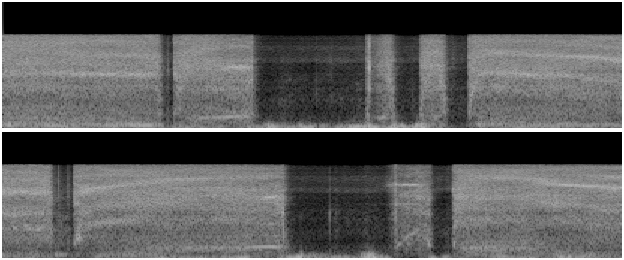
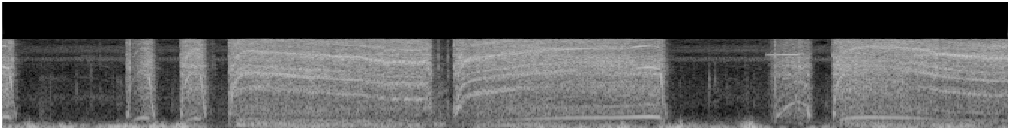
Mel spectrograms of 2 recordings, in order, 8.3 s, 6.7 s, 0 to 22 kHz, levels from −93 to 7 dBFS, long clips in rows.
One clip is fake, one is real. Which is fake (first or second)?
first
